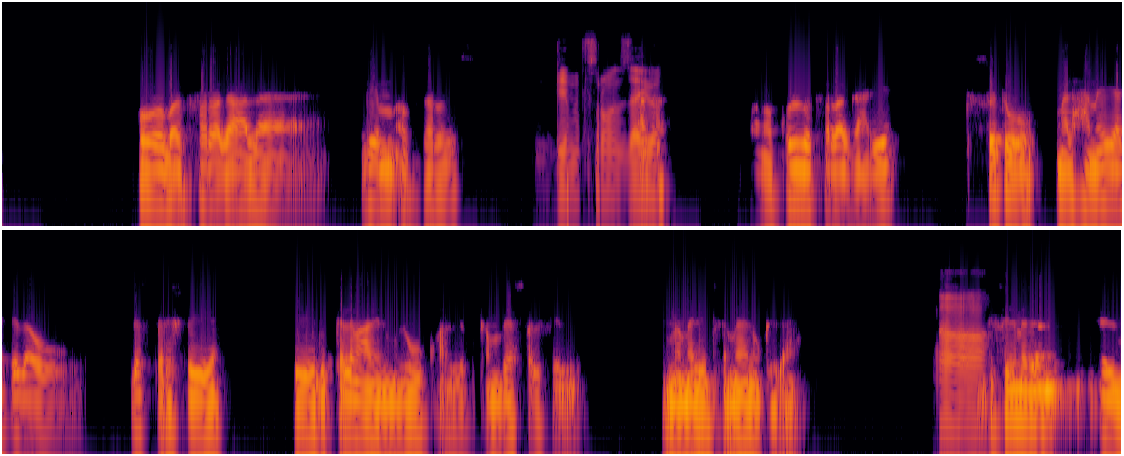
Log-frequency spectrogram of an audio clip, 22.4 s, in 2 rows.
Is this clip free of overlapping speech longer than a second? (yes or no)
yes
